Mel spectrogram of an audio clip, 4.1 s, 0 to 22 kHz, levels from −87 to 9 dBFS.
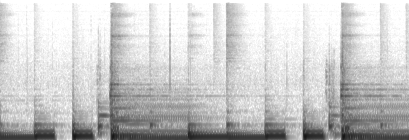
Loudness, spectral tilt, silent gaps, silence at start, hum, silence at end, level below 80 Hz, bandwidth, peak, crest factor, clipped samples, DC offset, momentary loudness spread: -15 LUFS; -8 dB/octave; none; 0 s; none; 0 s; -14 dBFS; 9.2 kHz; 0 dBFS; 12 dB; under 0.1%; under 0.1%; 6 LU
